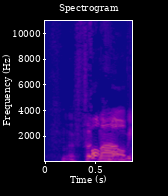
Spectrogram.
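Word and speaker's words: FotMob: So FootMob, is that how you say it? – Yeah. FootMob, yeah, whatever it is, yeah.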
